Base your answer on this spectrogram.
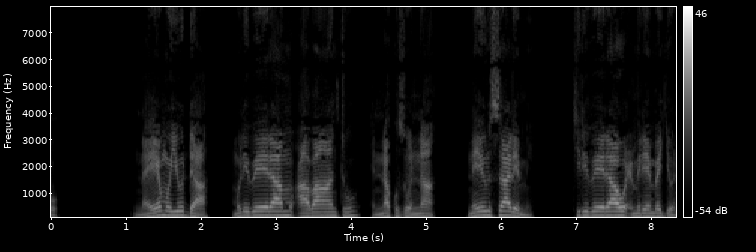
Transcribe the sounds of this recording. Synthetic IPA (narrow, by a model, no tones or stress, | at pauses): naje̞mujuda | muliβe̞ːɾamuʔaβaːntue̞nːakuzo̞nːa | nejeɾusaːle̞mi | ciɾiβe̞ːɾawo̞emiɾe̞ːmbe̞ɟo̞n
